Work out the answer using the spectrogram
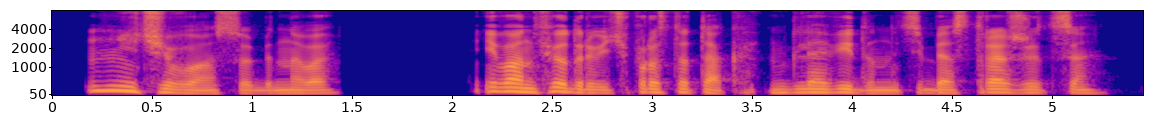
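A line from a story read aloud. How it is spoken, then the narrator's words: Whisper. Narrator (Russian): шепнула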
